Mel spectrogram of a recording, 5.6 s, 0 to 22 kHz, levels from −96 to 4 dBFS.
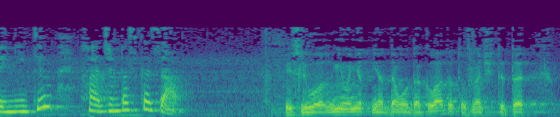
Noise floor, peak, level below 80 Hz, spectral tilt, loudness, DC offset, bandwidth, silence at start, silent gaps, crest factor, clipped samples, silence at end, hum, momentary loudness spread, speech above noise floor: -43 dBFS; -4 dBFS; -42 dBFS; -7 dB/octave; -17 LUFS; under 0.1%; 8.8 kHz; 0 s; none; 14 dB; under 0.1%; 0.05 s; none; 10 LU; 26 dB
